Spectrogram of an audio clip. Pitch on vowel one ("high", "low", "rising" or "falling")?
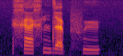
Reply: low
